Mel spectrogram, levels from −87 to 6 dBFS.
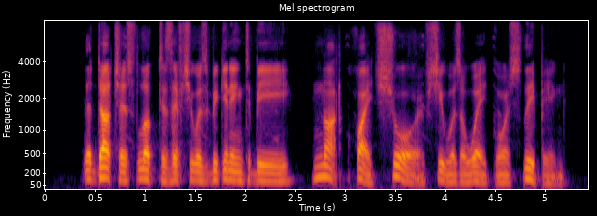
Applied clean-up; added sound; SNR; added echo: neural mask model DeepFilterNet 3.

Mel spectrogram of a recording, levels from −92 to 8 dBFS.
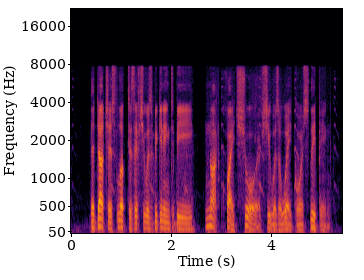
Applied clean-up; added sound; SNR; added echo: neural mask model RNNoise.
